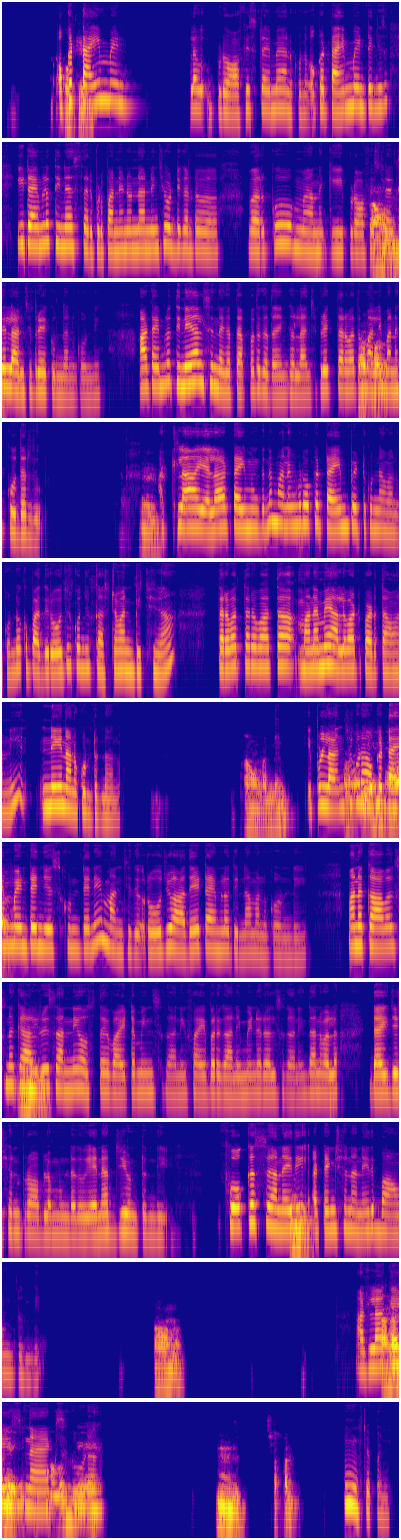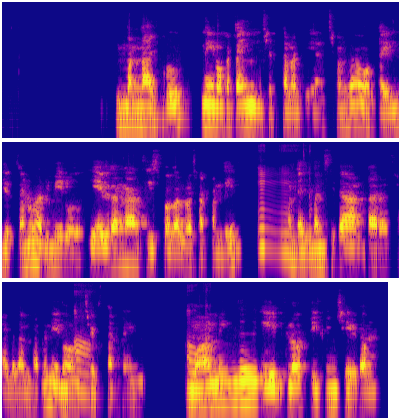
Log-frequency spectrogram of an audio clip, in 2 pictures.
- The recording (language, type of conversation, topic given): Telugu, podcast, రోజూ సంతులితమైన ఆహారాన్ని మీరు ఎలా ప్రణాళిక చేసుకుంటారో చెప్పగలరా?
- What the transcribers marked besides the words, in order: other background noise; in English: "మెయిన్"; unintelligible speech; in English: "ఆఫీస్"; in English: "టైమ్ మెయింటైన్"; in English: "ఆఫీస్‌లో"; in English: "లంచ్ బ్రేక్"; in English: "లంచ్ బ్రేక్"; in English: "లంచ్"; in English: "టైమ్ మెయింటైన్"; in English: "క్యాలరీస్"; in English: "వైటమిన్స్"; in English: "ఫైబర్"; in English: "మినరల్స్"; in English: "డైజెషన్ ప్రాబ్లమ్"; in English: "ఎనర్జీ"; in English: "ఫోకస్"; in English: "అటెన్షన్"; tapping; in English: "స్నాక్స్"; in English: "టైమింగ్"; in English: "యాక్చువల్‌గా"; in English: "టైమింగ్"; in English: "టైమింగ్. మార్నింగ్ ఎయిట్"; in English: "టిఫిన్"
